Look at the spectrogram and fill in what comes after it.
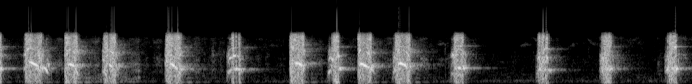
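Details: A young German Shepherd in Jamaica, ready to attack, barks in quick clusters of two or three, then single barks spaced more widely toward the end, some ending in a slightly whining tone.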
